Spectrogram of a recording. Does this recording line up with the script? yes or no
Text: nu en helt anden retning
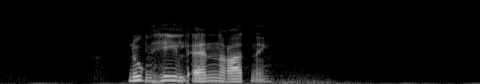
yes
